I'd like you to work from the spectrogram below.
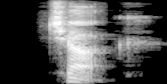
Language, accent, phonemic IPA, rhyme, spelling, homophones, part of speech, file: English, Australia, /t͡ʃʌk/, -ʌk, Chuck, chuck, proper noun / noun, En-au-Chuck.ogg
- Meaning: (proper noun) A form of the male given name Charles, of mostly American usage; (noun) a Chuck Taylor All-Stars shoe; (proper noun) The city of Edmonton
